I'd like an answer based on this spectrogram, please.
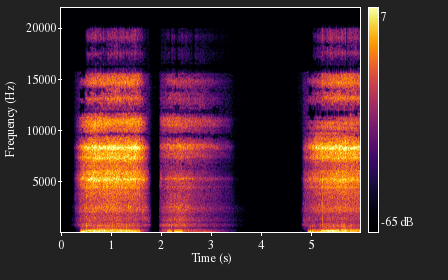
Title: Me Snoring whilst relaxing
